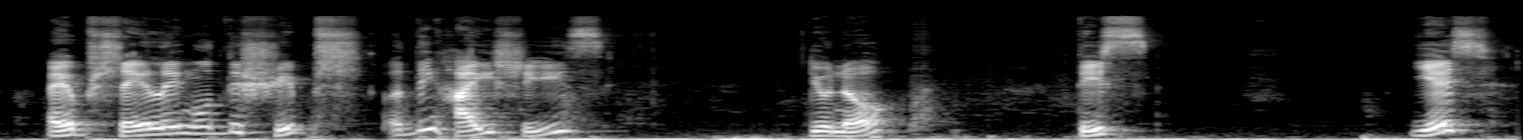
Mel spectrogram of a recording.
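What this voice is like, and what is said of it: Put-on stereotypical Viking accent. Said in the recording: “try the Viking accent”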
